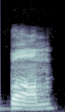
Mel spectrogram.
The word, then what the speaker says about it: bomb: right for example like bomb it is silent B in the in the end of the word and life it is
